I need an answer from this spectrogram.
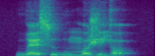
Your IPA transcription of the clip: w æ s u w u m ɒ ʒ e j ɒ

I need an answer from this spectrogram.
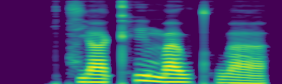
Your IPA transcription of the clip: t͡s j a˧ kʰ i˥˧ m a˥˧ w t̪ʰ w a˨˩

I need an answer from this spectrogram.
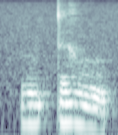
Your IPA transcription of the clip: l ũ tː ə ɣ õː

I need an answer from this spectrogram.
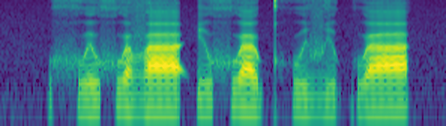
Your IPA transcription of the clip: xʷ e xʷ a v aː ʔ i xʷ aː kʷʰ i v i kʷ aː

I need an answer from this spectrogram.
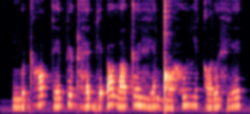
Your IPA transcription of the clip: ŋ u˩ ɖʱ ɔ˧˥ k e˩˧ pʲ ɔ˧ ɖʱ ɛ˩˧ bʲ ɛ˩ ʔ ø˧˥ ðˤ ɛ˩˧ ʈ ø˧ vʲ ɛ˩˧ ŋ͡ǃ ɔ˩ h u˧ ʎ e˧ k ɔ˩ ɾ u˩˧ fʲ e˩˧

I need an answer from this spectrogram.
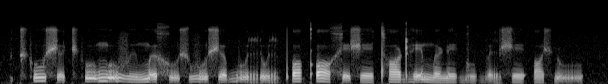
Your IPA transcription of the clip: t͡ʃʼ u˦ ʃ ə̰˨ t͡ʃʼ ṵ˦ m ṵ˦ v ɨ˨ m ə̰˦ x ṵ˨ ʃ v ṵ˦ ʃ ə̰˨˦ b ṵ˦˨ r ɾ ṵ˨ r pʼ ɔ˦ kʼ ɔ˦˨ x ḛ˨ ʃ e˨ tʰ ɒ˦ ɖʱ ḛ˦ m ə˨ ɳ e˨ ɡ u˨ b ə̰˨ r ʃ e˨ ʔ ɒ˨ ʃ ɳ ṵ˨

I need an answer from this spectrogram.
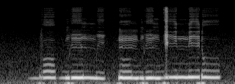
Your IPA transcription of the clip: b o˧ b ĩ˧ m i˨ k͡p ũ˧ b ĩ˧ ɡ i˦ n i˦ ɾ u˦

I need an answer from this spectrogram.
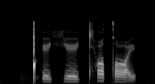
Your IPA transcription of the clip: ǃʼ e ç e cʰ ɪ tˤ e

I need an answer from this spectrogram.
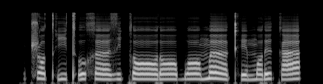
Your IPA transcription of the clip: ʈ͡ʂ ɔ tʼ i tʼ o x ɐː z i k ɾ ɔː ɾ ɔː b ɔː m ɐː kʰ e m ɔ ɾ ɘ k a

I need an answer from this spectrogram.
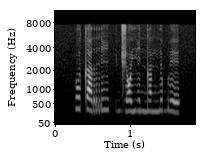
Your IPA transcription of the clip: ʊ˦ t a˨ r i˦ | d͡ʒ ɔ˨ j i˨ n d ã˨ ŋ ɪ˦ b e˨

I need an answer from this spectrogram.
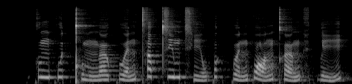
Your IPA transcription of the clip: k ʊ˥ ŋ kʷ ɐ˥ t̚ kʷʰ ɐ˨ m ŋ œː˨˧ kʷ ɛː˨˥ n t̪ʰ ɐ˥ p̚ t͡s iː˥ m t͡sʰ iː˨˥ w p ɐ˥ k̚ p ɵ˨˥ n p ɔː˨˥ n kʰ œː˨˥ ŋ h ɪ˧ k̚ l iː˨˥

